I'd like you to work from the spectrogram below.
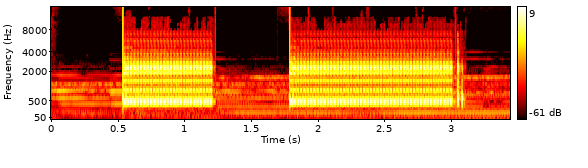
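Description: A telephone rings twice in two long, steady electronic bursts separated by a short pause. The call is placed to a shop owner. No voices are heard.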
